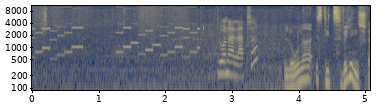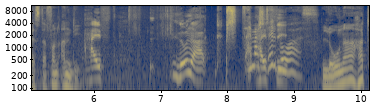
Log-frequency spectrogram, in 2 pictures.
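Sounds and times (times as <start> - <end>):
mobile phone ringtone of bright electronic beeps: 0.0 - 2.8
speech: 2.8 - 6.5, 7.2 - 10.1.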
